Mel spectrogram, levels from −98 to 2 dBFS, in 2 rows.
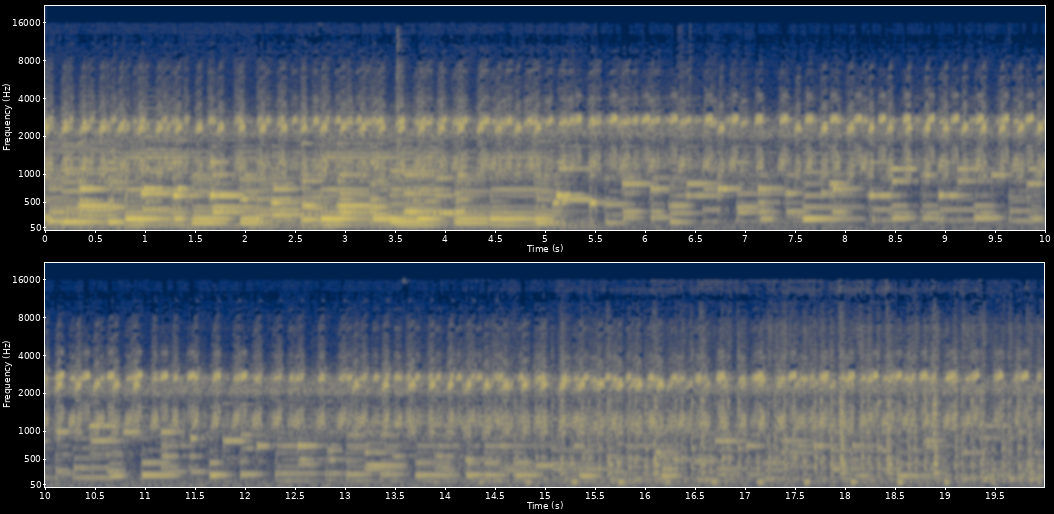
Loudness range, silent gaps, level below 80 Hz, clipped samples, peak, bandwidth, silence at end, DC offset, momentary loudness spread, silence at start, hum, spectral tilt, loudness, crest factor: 4 LU; none; -48 dBFS; under 0.1%; -4 dBFS; 16 kHz; 0 s; under 0.1%; 6 LU; 0 s; none; -5.5 dB/octave; -20 LUFS; 18 dB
